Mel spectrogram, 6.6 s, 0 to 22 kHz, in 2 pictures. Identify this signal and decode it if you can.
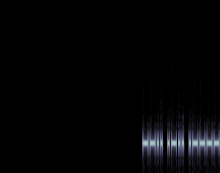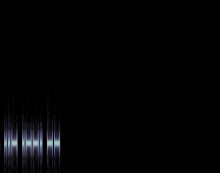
Morse code, heard as a keyed tone, about 46 wpm, 700 Hz. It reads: ZL1UPM
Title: DXCC-100 Call Signs - 6 Characters - Repeated 3x - 45wpm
